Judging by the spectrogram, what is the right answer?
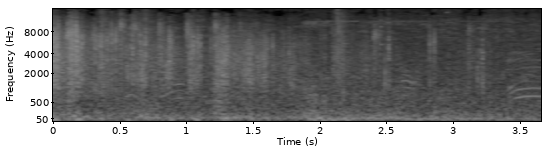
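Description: Musket gunfire and cannon booms in the video game Napoleon: Total War, a dense, continuous rumble of battle volleys with overlapping shots throughout.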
